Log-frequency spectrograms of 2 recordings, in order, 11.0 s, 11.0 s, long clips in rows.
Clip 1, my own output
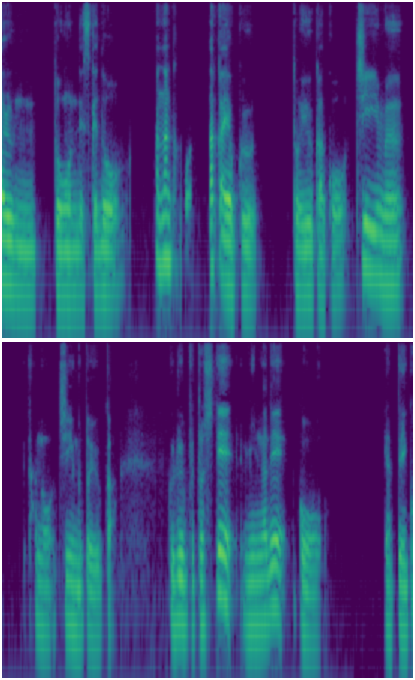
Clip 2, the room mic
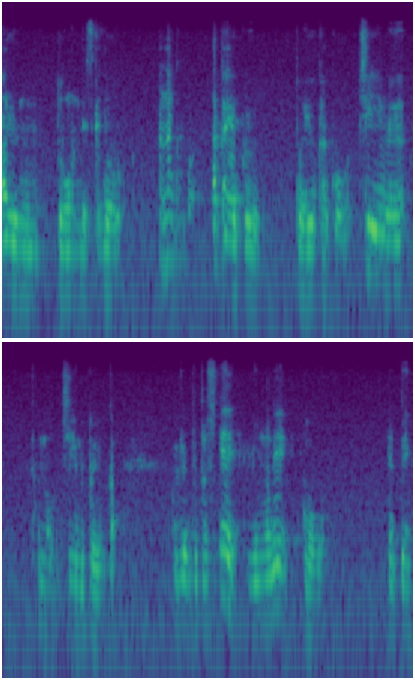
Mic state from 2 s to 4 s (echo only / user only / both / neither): echo only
